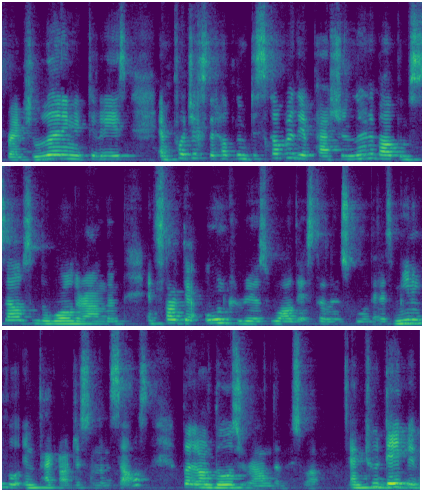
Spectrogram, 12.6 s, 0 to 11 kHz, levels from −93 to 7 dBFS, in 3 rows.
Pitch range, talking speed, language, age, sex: 190-235 Hz, 230 wpm, English, 20-39, female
